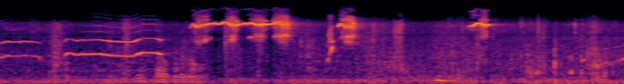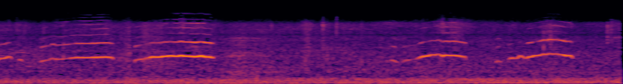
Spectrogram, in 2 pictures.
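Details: Baby monkey named Dustin in Cambodia, having lost his mother, screams for her while his brother David looks after him; very shrill piercing screams burst out around the second second, between clear rising-and-falling whistled coos repeated through the recording, with some rustling.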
